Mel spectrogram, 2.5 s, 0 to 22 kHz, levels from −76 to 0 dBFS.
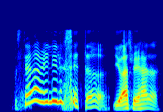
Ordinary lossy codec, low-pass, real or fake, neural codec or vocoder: none; 7.2 kHz; real; none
